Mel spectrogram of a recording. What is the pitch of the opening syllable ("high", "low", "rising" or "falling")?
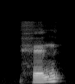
rising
